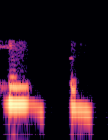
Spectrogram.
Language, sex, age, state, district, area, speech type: Hindi, female, 30-45, Bihar, Muzaffarpur, rural, conversation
